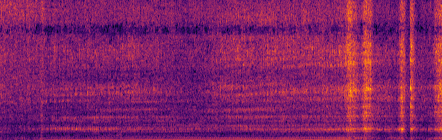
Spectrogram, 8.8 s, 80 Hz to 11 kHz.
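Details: Truck fitted with a Holley mid-mount setup and a new custom hydraulic power steering hose, started after fuel pump priming and heard out back; deep, steady V8 burble at even idle with no knocks or misses, brief rev; normal healthy idle.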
